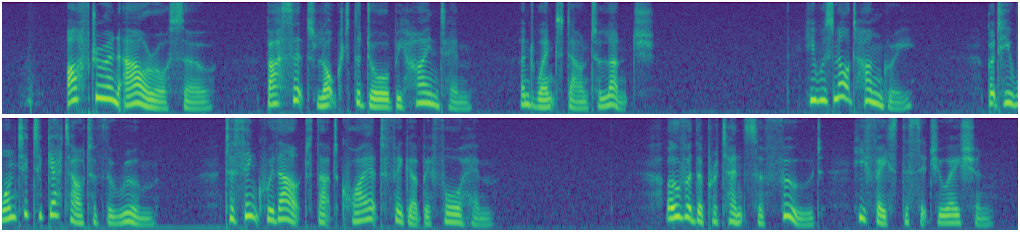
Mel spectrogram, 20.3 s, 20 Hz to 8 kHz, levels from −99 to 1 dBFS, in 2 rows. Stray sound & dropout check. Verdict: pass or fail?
fail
